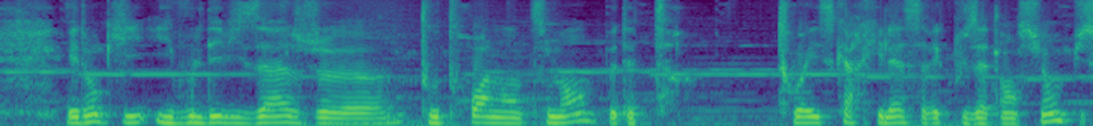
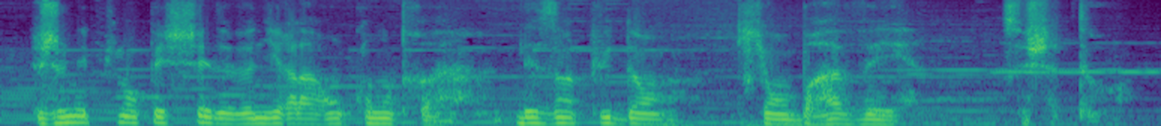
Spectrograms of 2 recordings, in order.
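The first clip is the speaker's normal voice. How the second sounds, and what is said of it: Heavy, sensual low voice. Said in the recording (French): “d'une voix lourde de sensualité”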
